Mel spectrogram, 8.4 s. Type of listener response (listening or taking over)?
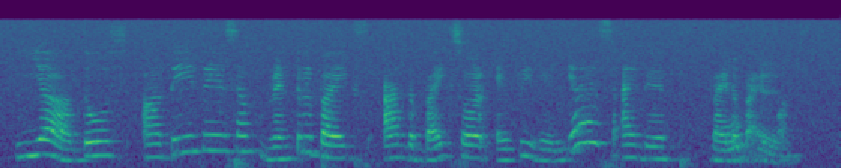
taking over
